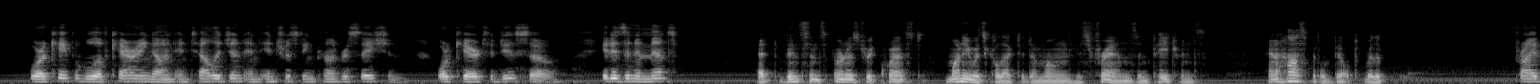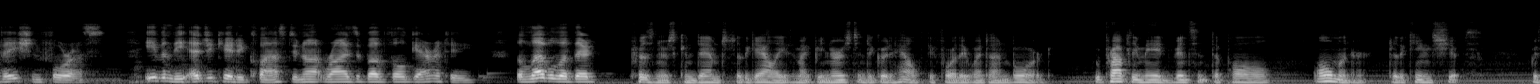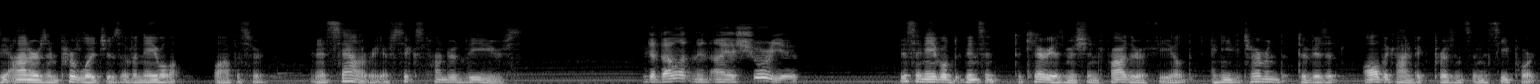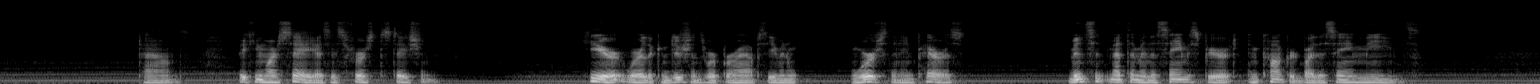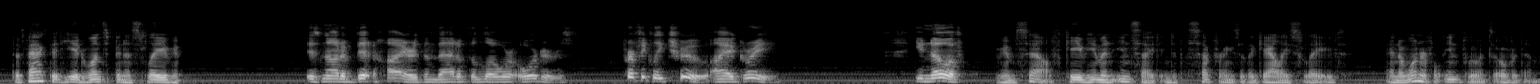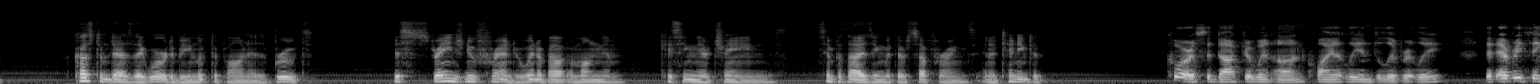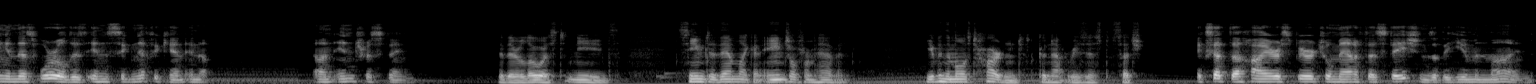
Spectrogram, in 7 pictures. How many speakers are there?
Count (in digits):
2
